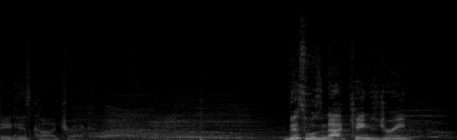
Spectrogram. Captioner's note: crowd booing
